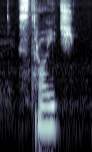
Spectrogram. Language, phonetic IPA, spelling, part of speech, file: Polish, [ˈstrɔʲit͡ɕ], stroić, verb, LL-Q809 (pol)-stroić.wav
